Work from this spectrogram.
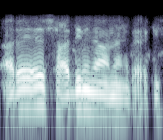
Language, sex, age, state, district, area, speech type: Hindi, male, 30-45, Madhya Pradesh, Seoni, urban, conversation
